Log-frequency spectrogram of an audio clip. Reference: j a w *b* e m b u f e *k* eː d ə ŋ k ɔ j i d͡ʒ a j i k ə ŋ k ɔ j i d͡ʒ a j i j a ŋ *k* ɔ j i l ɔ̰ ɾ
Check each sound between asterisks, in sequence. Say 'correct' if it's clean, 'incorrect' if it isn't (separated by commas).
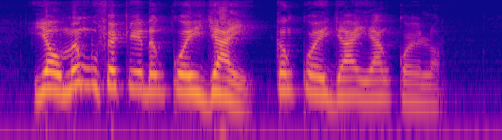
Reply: incorrect, correct, correct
